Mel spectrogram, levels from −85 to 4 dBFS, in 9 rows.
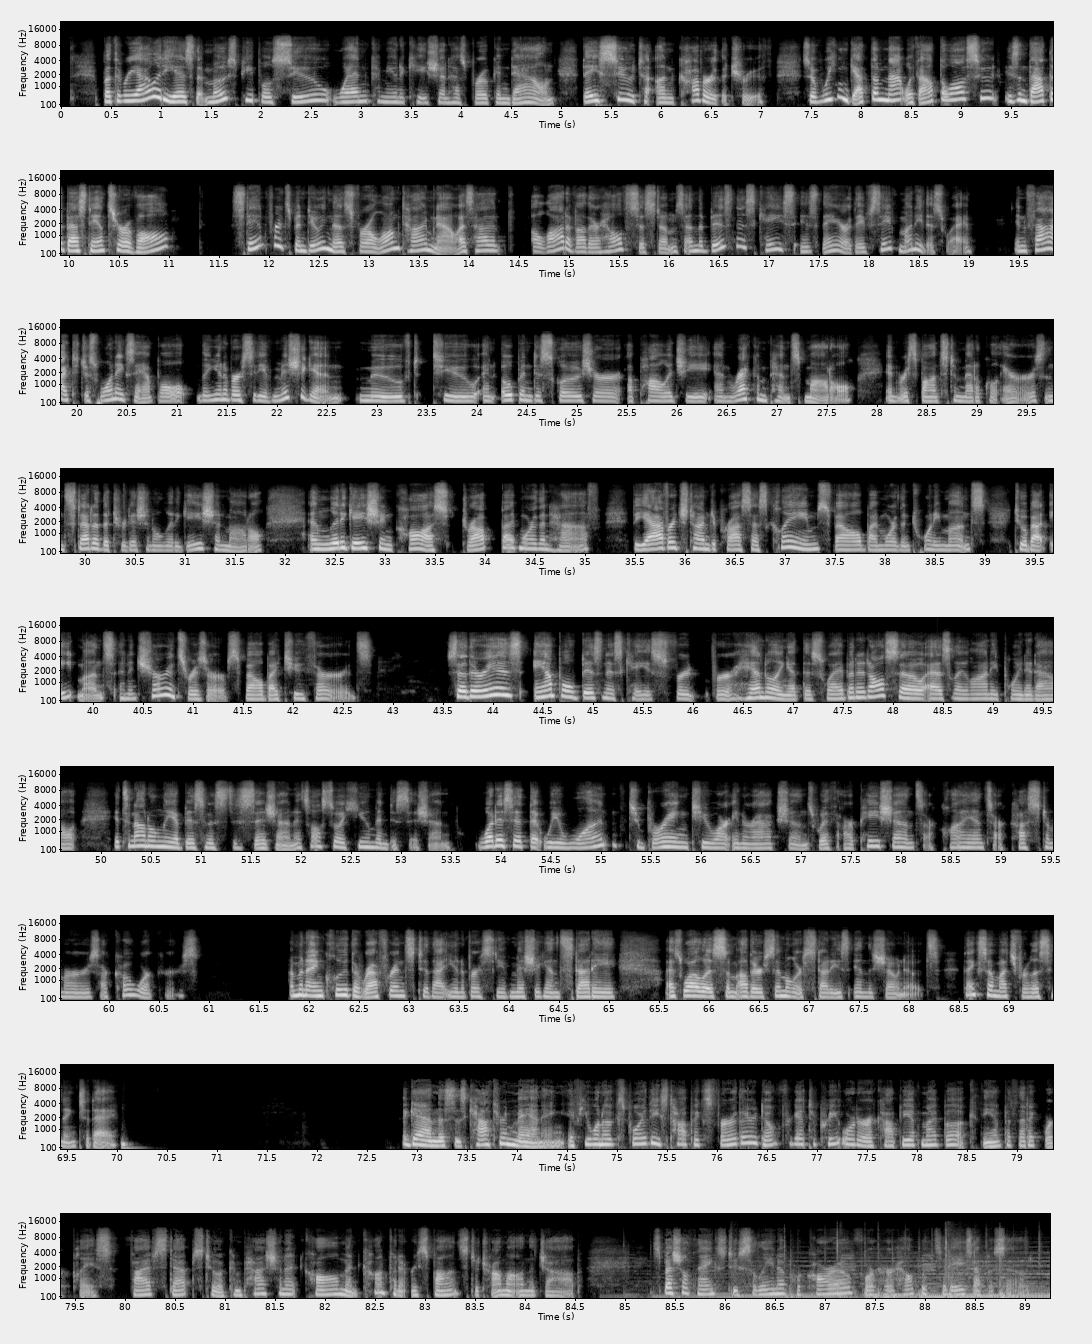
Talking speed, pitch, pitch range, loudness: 170 wpm, 185 Hz, 165-220 Hz, -20 LUFS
